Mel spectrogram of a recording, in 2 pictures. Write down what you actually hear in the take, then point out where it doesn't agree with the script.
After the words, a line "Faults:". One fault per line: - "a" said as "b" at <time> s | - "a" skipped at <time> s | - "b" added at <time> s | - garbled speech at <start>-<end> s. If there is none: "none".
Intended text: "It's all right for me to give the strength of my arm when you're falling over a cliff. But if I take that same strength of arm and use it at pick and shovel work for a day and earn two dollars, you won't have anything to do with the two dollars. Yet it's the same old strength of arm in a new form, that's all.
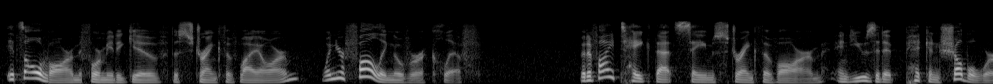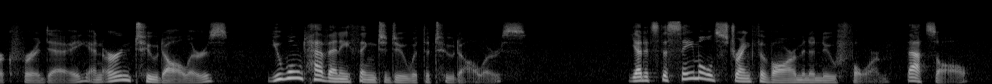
"It's all arm for me to give the strength of my arm when you're falling over a cliff. But if I take that same strength of arm and use it at pick and shovel work for a day and earn two dollars, you won't have anything to do with the two dollars. Yet it's the same old strength of arm in a new form, that's all.
Faults:
- "right" said as "arm" at 0.5 s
